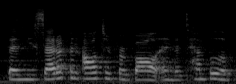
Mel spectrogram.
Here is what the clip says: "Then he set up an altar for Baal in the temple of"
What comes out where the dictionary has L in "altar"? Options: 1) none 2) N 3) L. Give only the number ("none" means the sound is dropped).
3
